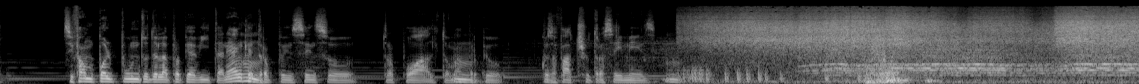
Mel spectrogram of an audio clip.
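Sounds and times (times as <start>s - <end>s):
speech: 0.7s - 7.2s
steam train chuffing: 6.8s - 11.3s.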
